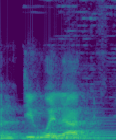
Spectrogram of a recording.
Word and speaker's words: antigüedad: A diferencia de la palabra antigüedad, en donde la u sí suena.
